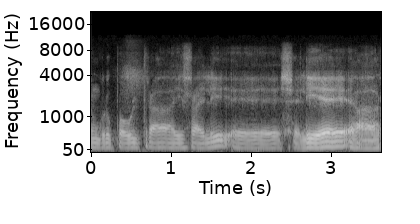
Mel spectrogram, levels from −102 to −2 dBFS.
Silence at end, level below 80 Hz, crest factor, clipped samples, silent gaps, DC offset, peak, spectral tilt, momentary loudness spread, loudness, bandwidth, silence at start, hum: 0 s; -60 dBFS; 20 dB; under 0.1%; none; under 0.1%; -12 dBFS; -5 dB/octave; 11 LU; -31 LUFS; 10.5 kHz; 0 s; none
